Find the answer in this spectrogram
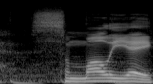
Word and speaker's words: sommelier: Sommelier. Yeah. You know, the funny thing about that is it's spelled sommelier.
